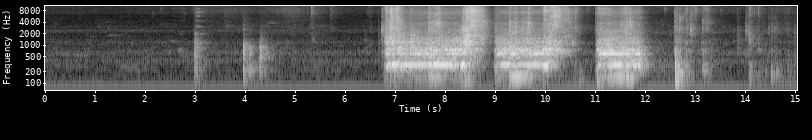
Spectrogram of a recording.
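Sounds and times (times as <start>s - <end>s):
knocks and clinks on glass bowl: 3.0s - 3.3s
electric hand blender running: 6.8s - 12.1s.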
